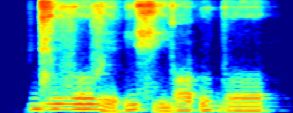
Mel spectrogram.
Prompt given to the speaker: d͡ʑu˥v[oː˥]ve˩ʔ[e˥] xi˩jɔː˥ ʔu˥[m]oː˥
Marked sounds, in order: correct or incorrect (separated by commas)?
correct, incorrect, incorrect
